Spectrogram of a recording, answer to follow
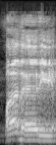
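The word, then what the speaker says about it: قَدْرِ: পরে ইয়া সাকিন লিন হরফ তাড়াতাড়ি হবে লাইলাতুল কদরি কদারি কাফ দাল জবর কদর দাল কল হরফ প্রতিদ্বনিক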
